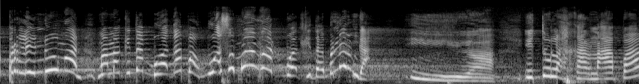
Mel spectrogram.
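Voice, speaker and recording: Sunday school preacher, woman, high lively voice, echoey church hall. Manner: animated, asks children questions. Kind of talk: children's sermon.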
